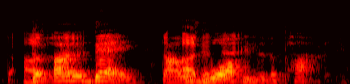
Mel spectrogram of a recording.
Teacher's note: The D replaces the voiced and the voiceless th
